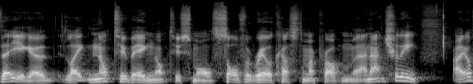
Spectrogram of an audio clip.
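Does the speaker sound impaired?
No.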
